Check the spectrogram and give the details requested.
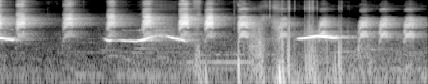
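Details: Gacor kutilang, a sooty-headed bulbul, gives a long wavering whistle, then another sustained clear whistle, amid evenly spaced harsh high chirps and a few low knocks.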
